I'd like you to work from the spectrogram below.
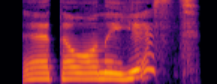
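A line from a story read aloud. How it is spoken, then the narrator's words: Menacing, weighty. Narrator (Russian): грозно и веско уточнил он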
